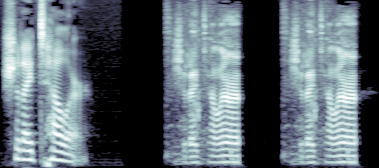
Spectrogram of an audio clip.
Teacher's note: The word should, I would say is, I would write that with a schwa, should I. The D is a flap sound because it comes between two vowels or diphthongs. The L is silent here.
